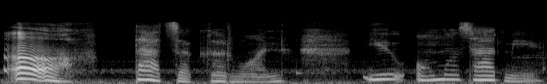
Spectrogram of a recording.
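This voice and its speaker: A muffled, slightly noisy recording carries a woman acting as a haughty female demon in an audio roleplay. Her voice is low and slow, drawling with sardonic, flirty condescension, like someone used to getting her way. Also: big pitch swings, full character voice. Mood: mocking, skeptical. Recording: muffled, with audible background noise.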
